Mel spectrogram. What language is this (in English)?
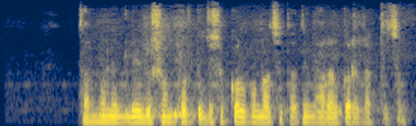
Bangla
